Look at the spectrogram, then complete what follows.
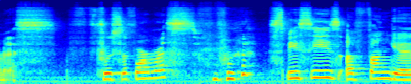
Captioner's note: laughs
